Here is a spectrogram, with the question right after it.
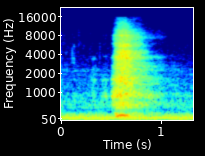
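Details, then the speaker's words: Snoring from a sleeping dog: a single noisy breath with a low rattling tone over faint room hum. "alex says is that the dog i can hear snoring yes yes it is"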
